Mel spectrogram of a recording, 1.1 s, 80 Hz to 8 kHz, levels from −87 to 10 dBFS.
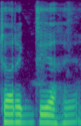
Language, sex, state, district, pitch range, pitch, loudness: Chhattisgarhi, male, Chhattisgarh, Raigarh, 135-145 Hz, 140 Hz, -15 LUFS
